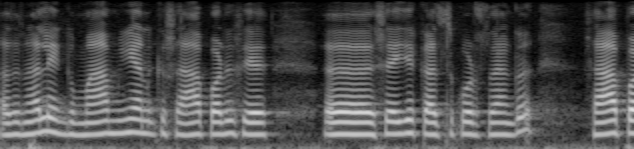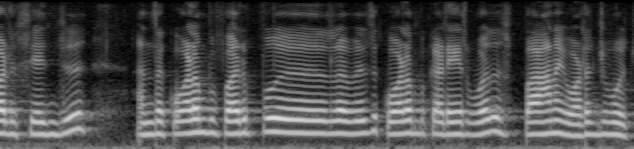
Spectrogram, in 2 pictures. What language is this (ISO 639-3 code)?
tam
